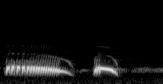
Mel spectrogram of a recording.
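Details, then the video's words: Fragment of a spotted dove's Thổ Pha đồng lure coo for drawing wild doves: a long, pulsing, gently falling coo followed by one short curved note and a faint trailing hum. "Cu gáy giọng Thổ Pha đồng thúc rút chim bổi cu gáy rừng nhanh về cội"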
